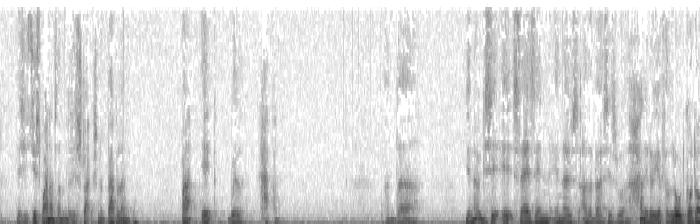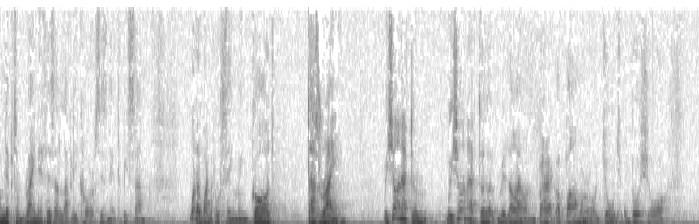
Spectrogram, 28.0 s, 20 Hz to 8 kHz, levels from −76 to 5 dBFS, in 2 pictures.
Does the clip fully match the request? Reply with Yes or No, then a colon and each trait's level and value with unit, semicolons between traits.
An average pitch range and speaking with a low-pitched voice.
Yes: average, 3.9 semitones; low, 130 Hz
